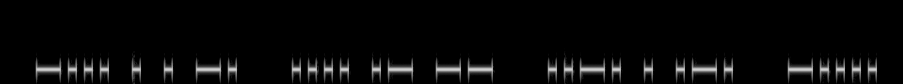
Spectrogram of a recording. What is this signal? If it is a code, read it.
Morse code, heard as a keyed tone, about 15 wpm, 700 Hz. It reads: BEEN HAM FER 6
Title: K1USN SST QSO Practice 15wpm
